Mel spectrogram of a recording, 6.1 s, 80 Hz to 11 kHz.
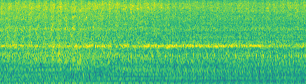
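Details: CAT C13 diesel after rebuild for destroyed camshaft, lifters and general wear: steady, even idle with a faint constant whine and no knocks or misses; normal idle.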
